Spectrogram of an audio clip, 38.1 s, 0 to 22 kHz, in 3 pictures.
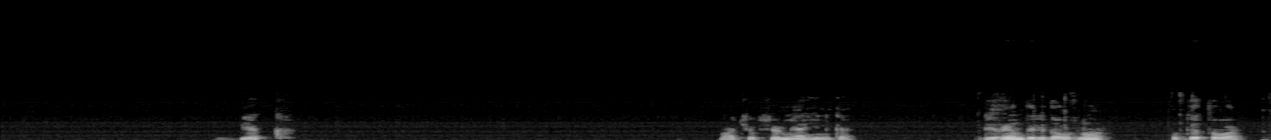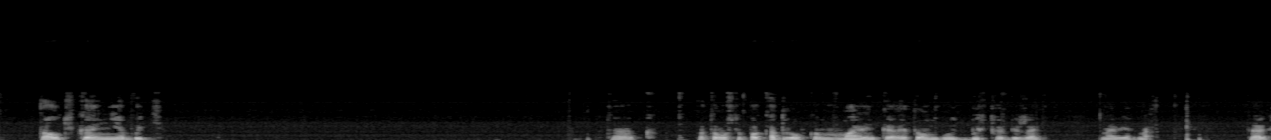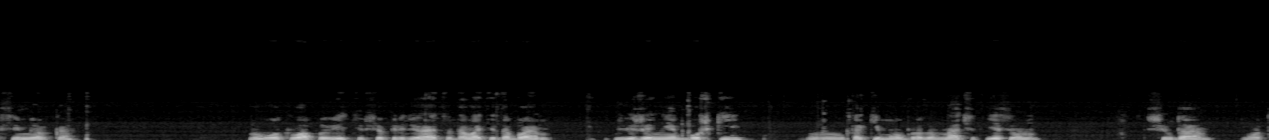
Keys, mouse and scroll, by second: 10.5 space, 11.7 click, 12.7-14.1 middle drag, 18.3 space, 19.4-21.0 drag, 22.0-22.7 middle drag, 23.1-23.7 middle drag, 24.6 KP_7, 26.0 space, 29.6-30.5 middle drag, 31.3 space, 32.2 KP_3, 32.9-33.6 middle drag, 33.7 KP_1.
